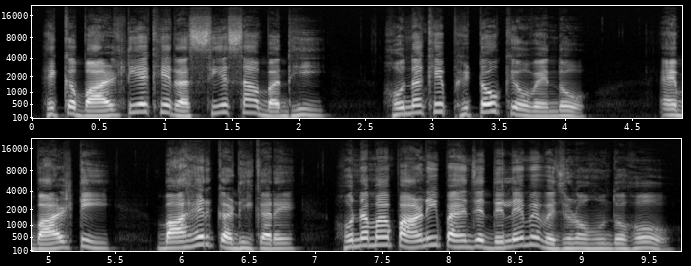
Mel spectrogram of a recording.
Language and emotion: Sindhi, neutral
